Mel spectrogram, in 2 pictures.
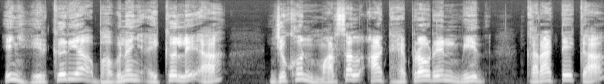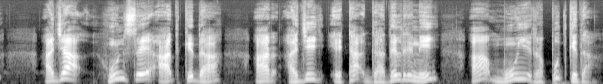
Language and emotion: Santali, disgusted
